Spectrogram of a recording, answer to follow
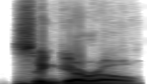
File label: "Zingaro", American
